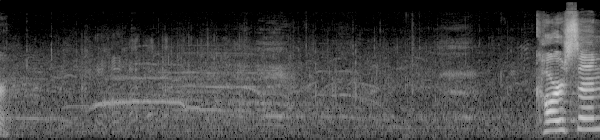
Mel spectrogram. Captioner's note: attendees cheering; attendees applauding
